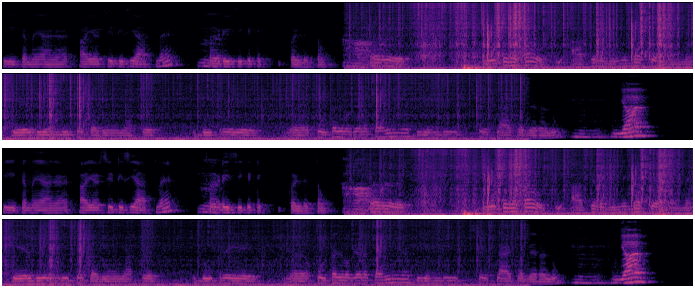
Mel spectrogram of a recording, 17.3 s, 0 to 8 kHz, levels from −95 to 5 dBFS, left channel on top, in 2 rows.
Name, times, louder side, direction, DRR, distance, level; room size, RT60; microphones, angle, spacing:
voice 1, 0.0-2.2 2.5-3.1 3.6-4.1 4.6-5.1 6.0-10.6 11.0-11.9 12.1-15.6, right 2 dB, 70° right, 1.3 m, -49 dB
voice 2, 2.4-2.7 4.2-5.0 15.8-16.6, right 4 dB, 35° right, 3.6 m, -46 dB
sound 1, 4.3-15.2, left 2 dB, 50° left, 4.2 m, -45 dB
19.5 x 8.8 x 2.3 m
head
